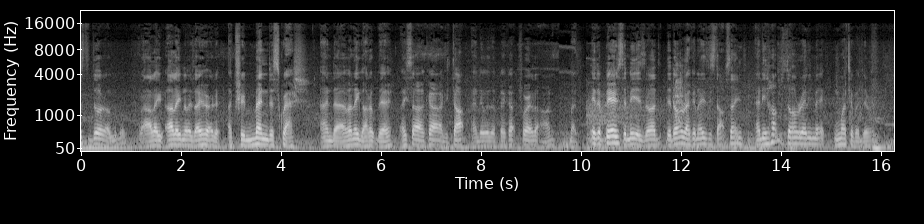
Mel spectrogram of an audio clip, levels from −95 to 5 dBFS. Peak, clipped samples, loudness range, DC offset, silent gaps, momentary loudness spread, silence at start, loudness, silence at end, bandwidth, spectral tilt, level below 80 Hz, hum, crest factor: -2 dBFS; under 0.1%; 5 LU; under 0.1%; none; 14 LU; 0 s; -21 LUFS; 0 s; 16.5 kHz; -6 dB/octave; -38 dBFS; none; 18 dB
